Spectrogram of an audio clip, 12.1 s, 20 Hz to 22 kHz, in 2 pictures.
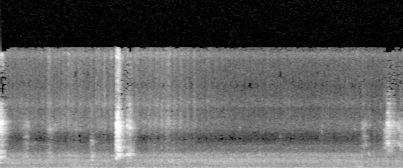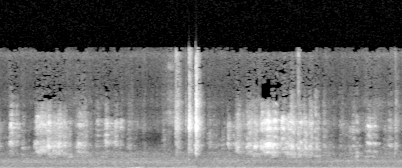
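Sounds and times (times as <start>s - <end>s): gulls squawking: 0.0s - 2.1s, 9.1s - 12.0s
steady low hum: 0.0s - 12.0s.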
